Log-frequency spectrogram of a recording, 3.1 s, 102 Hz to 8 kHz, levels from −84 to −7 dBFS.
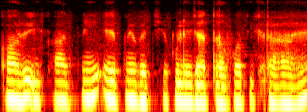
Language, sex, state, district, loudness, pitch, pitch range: Hindi, female, Delhi, New Delhi, -16 LUFS, 160 Hz, 155-170 Hz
